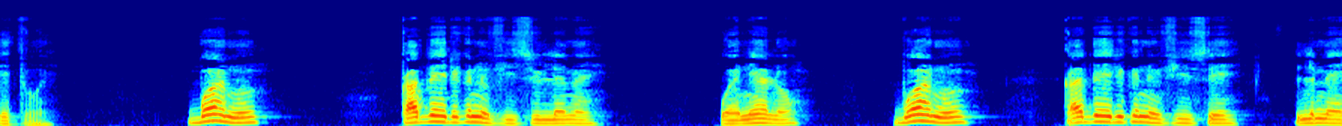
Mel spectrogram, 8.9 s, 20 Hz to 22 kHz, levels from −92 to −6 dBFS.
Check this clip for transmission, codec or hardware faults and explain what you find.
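One fault runs through the whole recording. Its likely cause is HE-AAC compression. Codec damage is plainly audible, and nothing sounds above 12.3 kHz. Only the lower spectrum is truly coded. The treble is rebuilt from copied lower bands, so harmonics misalign across the crossover. The s sounds turn gritty, metallic or lispy. The damage fits a bitrate around 16 kbps.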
